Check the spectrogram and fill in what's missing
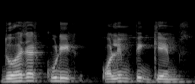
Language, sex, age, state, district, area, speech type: Bengali, male, 18-30, West Bengal, Hooghly, urban, spontaneous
